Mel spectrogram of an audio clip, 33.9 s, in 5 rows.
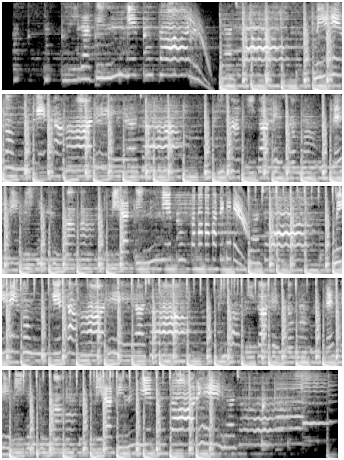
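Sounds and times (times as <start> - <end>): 
remix music: 0.2 - 33.9.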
